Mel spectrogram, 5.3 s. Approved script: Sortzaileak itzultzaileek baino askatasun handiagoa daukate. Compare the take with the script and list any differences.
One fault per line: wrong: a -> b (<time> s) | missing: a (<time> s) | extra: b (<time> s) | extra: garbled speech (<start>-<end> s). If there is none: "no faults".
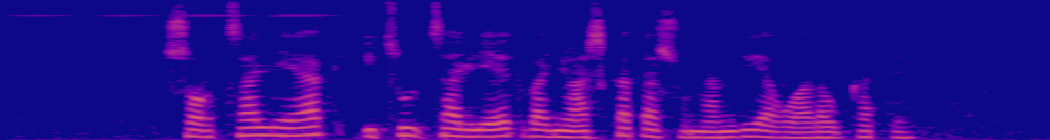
no faults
